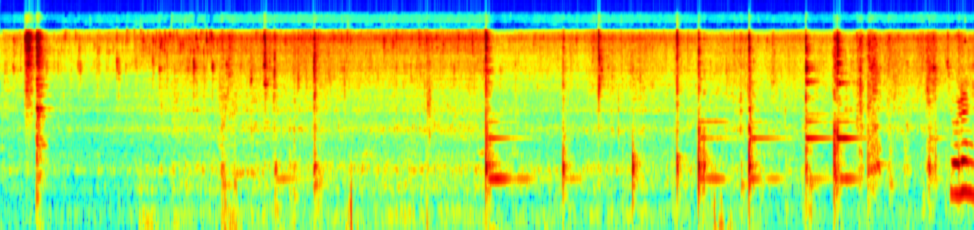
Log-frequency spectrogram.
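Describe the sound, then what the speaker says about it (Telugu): Chicken fry bagara rice with a bay leaf being stirred in a pan, repeated scraping and clinking strokes of a spoon over a low frying hiss, with brief bits of speech. "ఇప్పుడు ఒకసారి కలుపుదాం"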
